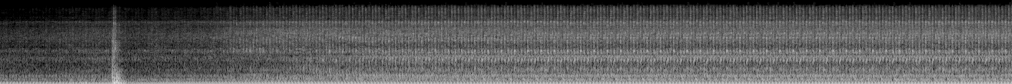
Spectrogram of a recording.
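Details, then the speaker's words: VW Golf 4 TDI diesel that vibrated as if running on three cylinders, restarted after injector work (faulty injector suspected): brief clunk, then even steady idle with no stumble or shake; problem solved, normal idle. "Ça tourne bien. Hein? Ça tourne bien. Ah, tu vois, ça tourne bien."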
